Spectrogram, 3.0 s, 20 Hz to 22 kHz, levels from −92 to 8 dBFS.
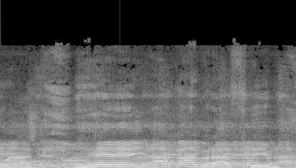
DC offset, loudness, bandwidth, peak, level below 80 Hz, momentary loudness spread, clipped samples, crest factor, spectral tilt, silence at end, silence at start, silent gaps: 0.5%; -9 LUFS; 17 kHz; 0 dBFS; -38 dBFS; 5 LU; under 0.1%; 10 dB; -4.5 dB/octave; 0 s; 0 s; none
